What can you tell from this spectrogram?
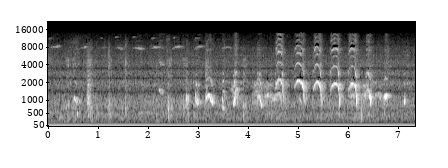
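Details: Black male Toy Poodle puppy, 431 g and just starting to walk, at a breeder in Ōtsu, Japan: scattered soft squeaks build into a run of loud, high, arching whines roughly every third of a second.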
